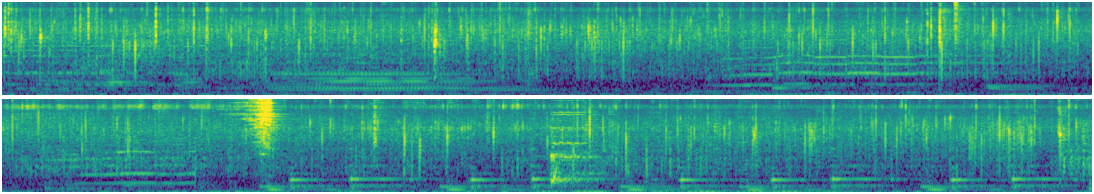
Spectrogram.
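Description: Eggs sizzling and crackling as they fry in a small skillet. Background music plays over it, and a steady beat comes in about seven seconds in.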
